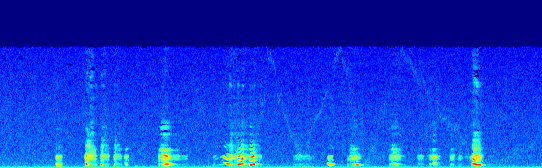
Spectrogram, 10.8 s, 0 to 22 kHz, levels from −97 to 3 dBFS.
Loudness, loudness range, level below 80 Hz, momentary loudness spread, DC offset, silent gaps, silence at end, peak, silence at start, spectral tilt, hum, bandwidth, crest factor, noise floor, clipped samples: -24 LUFS; 12 LU; -52 dBFS; 25 LU; under 0.1%; none; 1.2 s; -6 dBFS; 1.1 s; -4.5 dB/octave; none; 15.5 kHz; 22 dB; -50 dBFS; under 0.1%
